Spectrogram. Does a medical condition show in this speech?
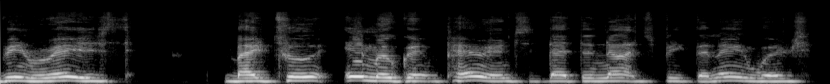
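Yes: cerebral palsy; many involuntary movements, sits rather than stands; somewhat slurred speech.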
